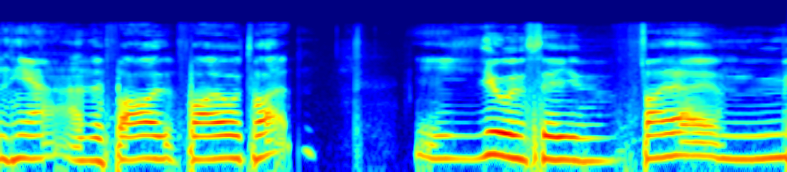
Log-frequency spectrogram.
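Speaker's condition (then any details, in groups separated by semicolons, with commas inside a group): Cerebral palsy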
